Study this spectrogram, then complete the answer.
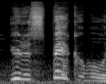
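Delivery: high, loud, disgusted; disgusted outburst. Retold or imitated. Son condemning his cheating father, high loud disgust. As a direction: spit out the insult.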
